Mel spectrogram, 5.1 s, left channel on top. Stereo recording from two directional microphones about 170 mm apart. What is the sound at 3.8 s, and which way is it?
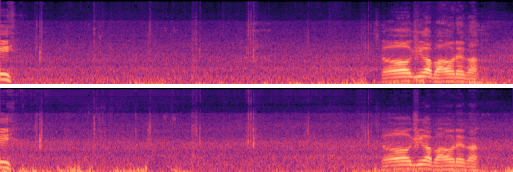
Speech, 25° left (ahead or behind).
